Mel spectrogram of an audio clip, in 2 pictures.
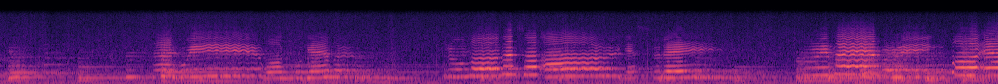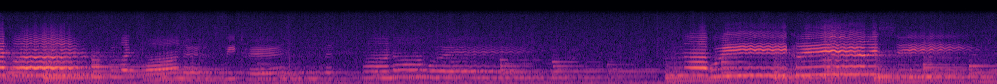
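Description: Female vocalist singing a slow ballad with a wide vibrato, in phrases of a few seconds, over musical accompaniment that carries on alone between the phrases.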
